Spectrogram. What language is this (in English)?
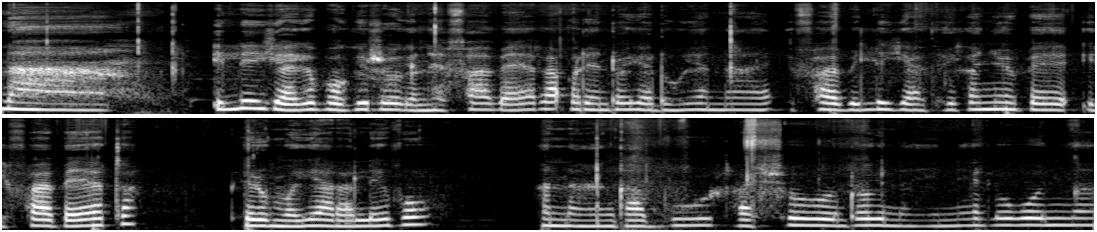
Masai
